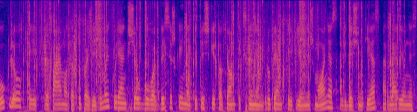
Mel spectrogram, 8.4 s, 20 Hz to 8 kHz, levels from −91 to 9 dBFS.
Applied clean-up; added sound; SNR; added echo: none; Walk, footsteps; 7 dB; none.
